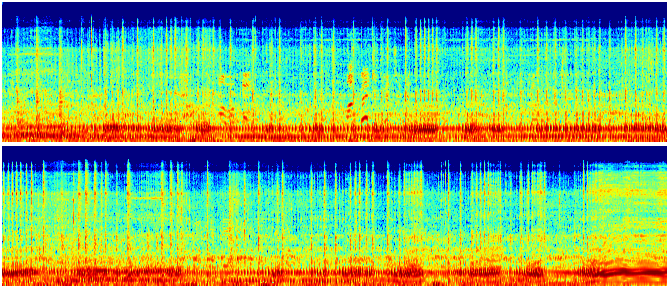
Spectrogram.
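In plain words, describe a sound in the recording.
A dirt bike engine revs and sputters loudly up close, rising and falling in pitch.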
